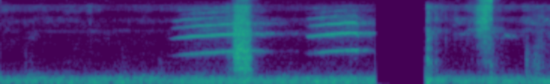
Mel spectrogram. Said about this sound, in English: I hear you up there squawking.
